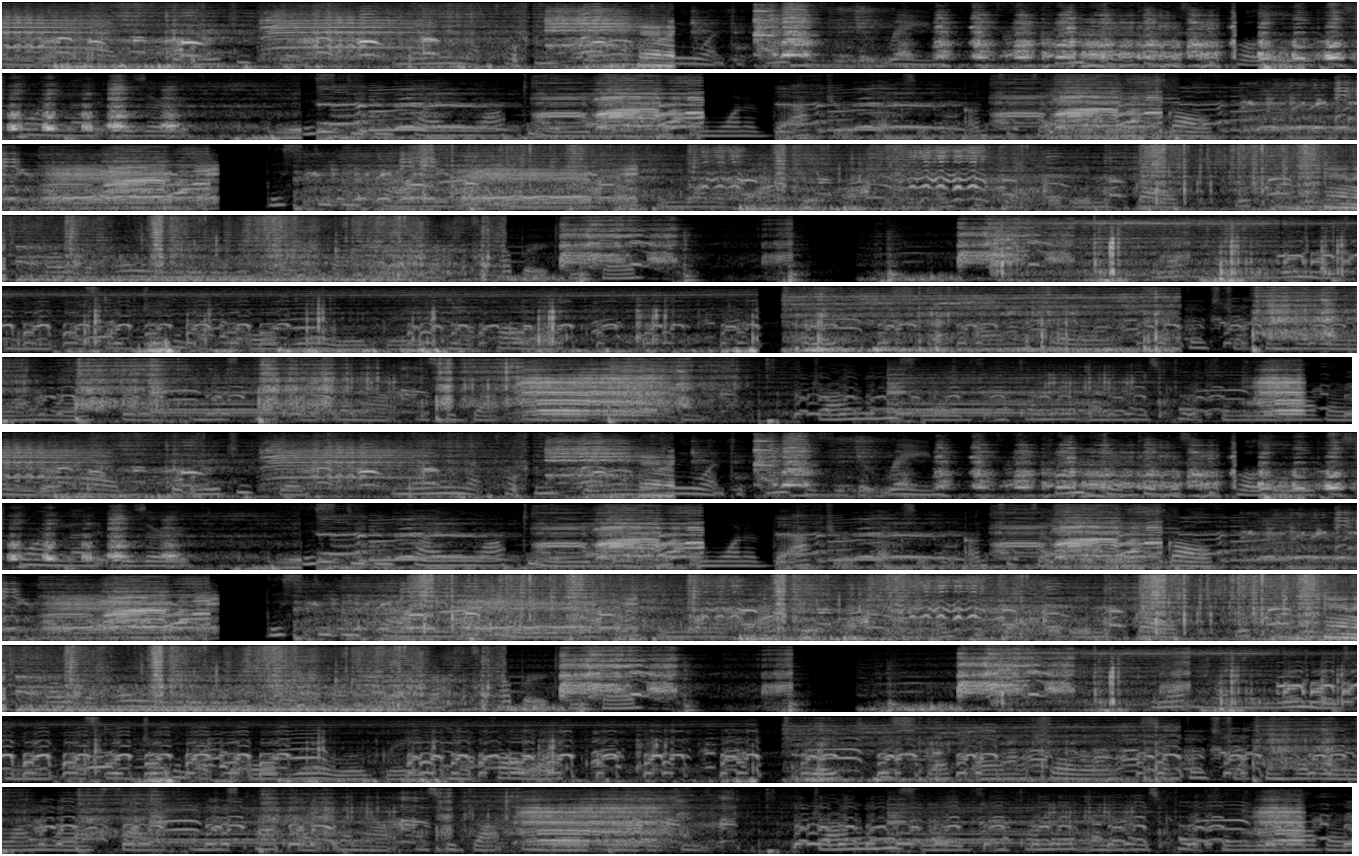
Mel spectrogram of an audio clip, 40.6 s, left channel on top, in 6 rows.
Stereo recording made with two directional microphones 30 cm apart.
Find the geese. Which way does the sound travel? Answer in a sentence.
In this clip you hear the geese go from the left side to the right.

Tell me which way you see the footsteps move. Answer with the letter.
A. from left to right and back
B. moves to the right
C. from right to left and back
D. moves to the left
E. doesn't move
D.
